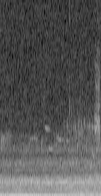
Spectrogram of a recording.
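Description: Steady low hum of a distant engine, its pitch rising slightly about a second and a half in.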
